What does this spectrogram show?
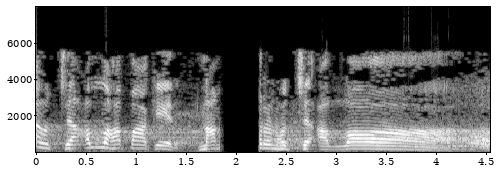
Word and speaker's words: আল্লাহ: না কেউ বলে না আল্লাহ আল্লাহ পাকের উচ্চারণটা হচ্ছে আল্লাহ পাকের নাম হচ্ছে আল্লাহ মুখটা একটু গোল হয়ে যাবে বলেন আল্লাহ আল্লাহ আল্লাহ আল্লাহ পৃথিবীতে বিভিন্ন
